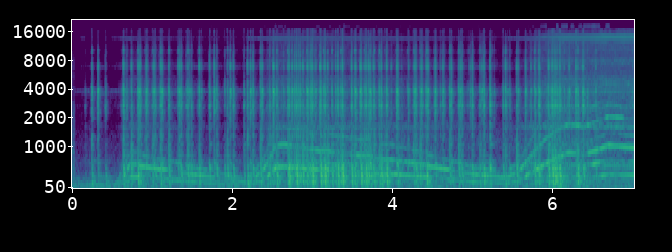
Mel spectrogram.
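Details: Electric motorcycle project (ELX600/SB 2.0, 96 V 10.3 kWh battery) running the old motor controller on stock PID settings during a motor sound test. The whine sweeps with throttle but sounds choppy and buzzy: motor roughness from a faulty controller.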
